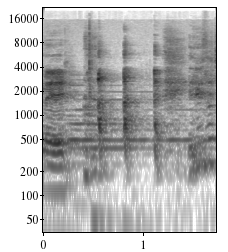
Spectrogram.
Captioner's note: laughs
